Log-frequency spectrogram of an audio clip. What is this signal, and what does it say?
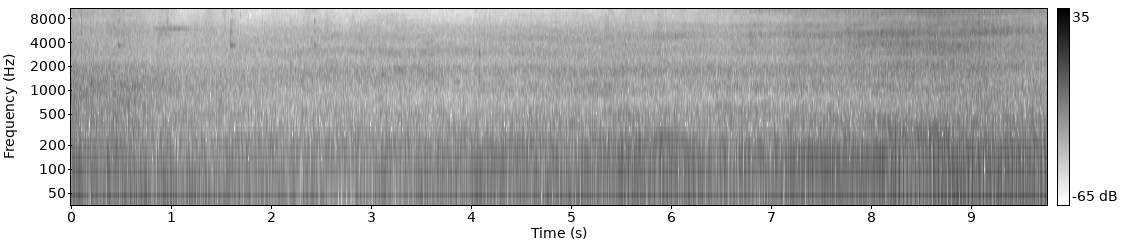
The noise of a residential street. There is no code.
